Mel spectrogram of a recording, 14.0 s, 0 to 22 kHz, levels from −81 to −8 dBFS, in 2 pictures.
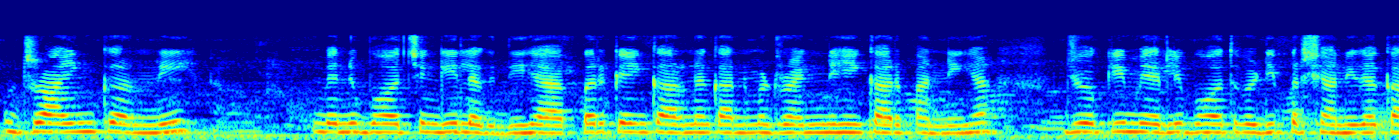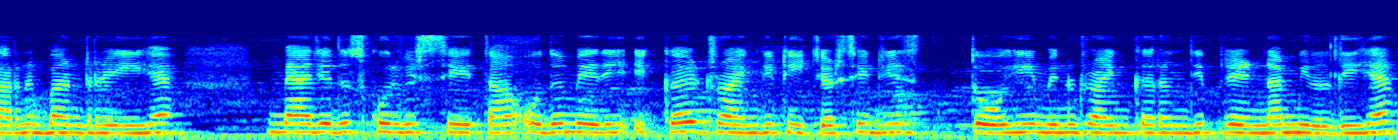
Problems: constant background noise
